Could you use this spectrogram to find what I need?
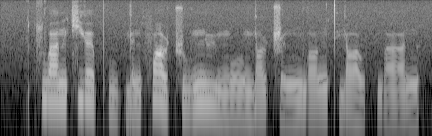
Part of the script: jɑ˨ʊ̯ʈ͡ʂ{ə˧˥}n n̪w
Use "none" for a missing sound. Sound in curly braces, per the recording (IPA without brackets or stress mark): ə˧˥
